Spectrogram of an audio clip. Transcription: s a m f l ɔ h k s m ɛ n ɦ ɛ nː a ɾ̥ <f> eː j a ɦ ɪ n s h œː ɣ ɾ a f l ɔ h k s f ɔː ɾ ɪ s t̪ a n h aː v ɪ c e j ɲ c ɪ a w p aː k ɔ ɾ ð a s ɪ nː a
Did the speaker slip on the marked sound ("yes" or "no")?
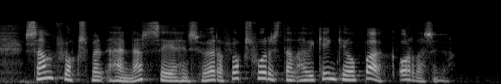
yes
